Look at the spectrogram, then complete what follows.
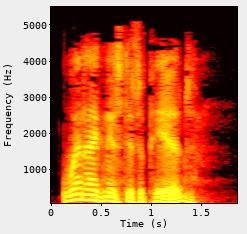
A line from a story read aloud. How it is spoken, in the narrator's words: replied Monks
